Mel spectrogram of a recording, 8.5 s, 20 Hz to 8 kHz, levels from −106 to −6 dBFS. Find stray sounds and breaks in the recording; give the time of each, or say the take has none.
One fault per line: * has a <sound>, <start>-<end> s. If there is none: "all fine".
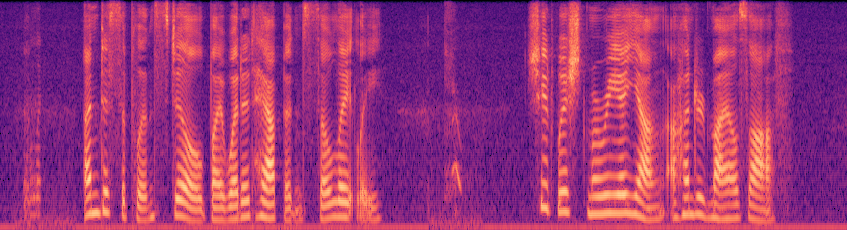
* has a laugh, 0.2-0.4 s
* has a sneeze, 4.4-4.7 s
